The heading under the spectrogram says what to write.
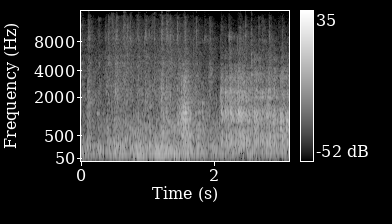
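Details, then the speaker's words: Garage door after maintenance with silicone lube on the spring pulleys, lowered: a rolling rumble, then a thin, steady squeak partway down. A creaking hinge on the door is suspected. "oh i'm hearing a little bit of a creek which hinge was that i think it was this one"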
